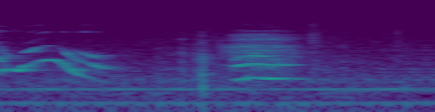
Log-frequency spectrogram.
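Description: A baby's wordless vocalizing: a short squeal that rises and then falls in pitch, and a second, shorter breathy call about a second later.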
